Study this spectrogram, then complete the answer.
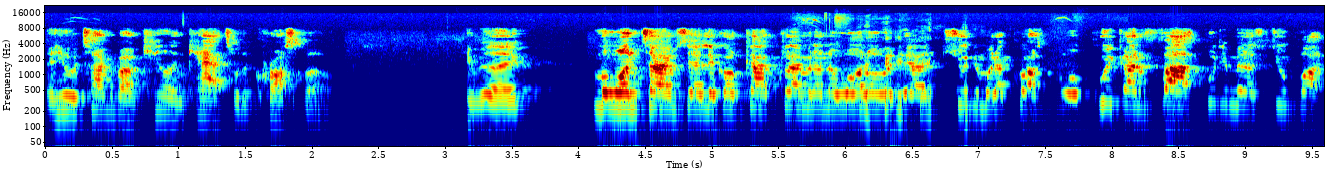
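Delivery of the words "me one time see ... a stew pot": put-on broad, thick Jamaican accent, pitched up. Quoting a part-Chinese man they knew, imitating his super thick accent. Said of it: "super thick accent".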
